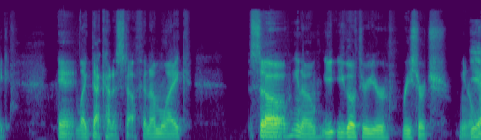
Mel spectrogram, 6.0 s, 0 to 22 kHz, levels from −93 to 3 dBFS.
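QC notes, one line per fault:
0.81–1.02 s, AAC frame loss with concealment: about 128 ms drops out just before "that kind of stuff", and the decoder smears the last good spectrum over the gap, so it turns phasey and noisy.
3.29–3.60 s, AAC frame loss with concealment: the same total loss, but scattered over 256 ms with the longest gap around a tenth of a second, so you get choppy smeared patches right before "you know you you".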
